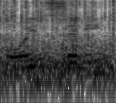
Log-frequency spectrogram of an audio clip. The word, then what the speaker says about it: Boise City: Boise City it's pronounced Boise City. Oh, okay, that doesn't really make any sense, but alright. You know, like the AirPod or the headphone company Bose? Yeah. Kind of like Bose City.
